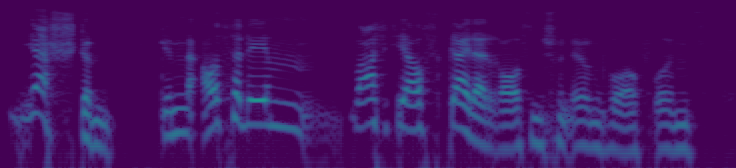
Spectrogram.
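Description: A man voicing a shy, awkward young man in a storybook reading, answering quickly. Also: on the high side, very animated, dull audio.

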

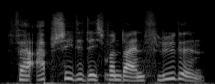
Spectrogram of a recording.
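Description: A woman reads out a proud young woman warrior from a storybook fight scene, commanding and taunting. Her voice sits higher than her narration and carries a forceful edge. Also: normal speed, close to an everyday voice. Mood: fierce, taunting.

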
